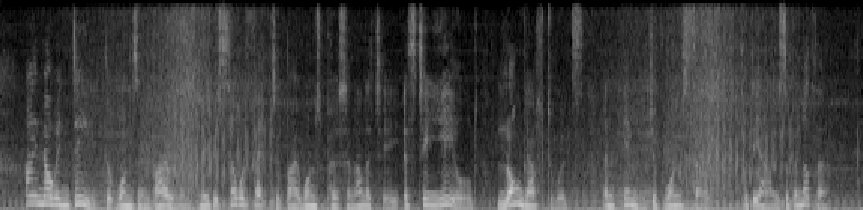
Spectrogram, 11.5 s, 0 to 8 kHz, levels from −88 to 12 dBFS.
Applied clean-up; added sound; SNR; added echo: none; Motorcycle / Engine; 14 dB; none.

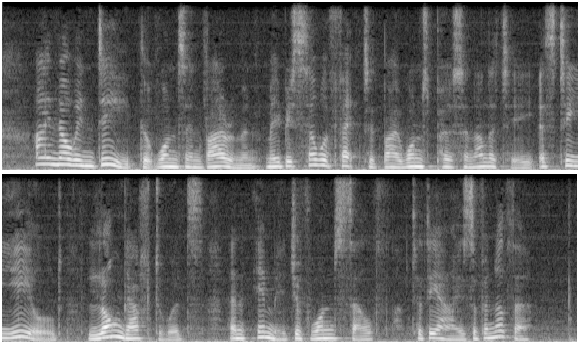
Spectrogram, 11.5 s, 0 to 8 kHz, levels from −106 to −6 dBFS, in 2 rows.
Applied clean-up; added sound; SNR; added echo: none; none; none; none.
